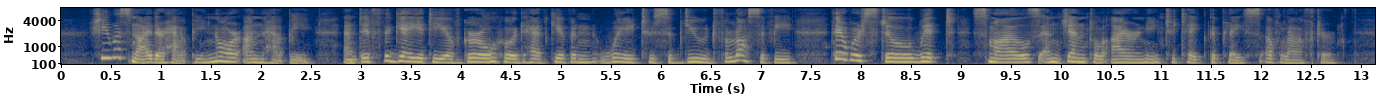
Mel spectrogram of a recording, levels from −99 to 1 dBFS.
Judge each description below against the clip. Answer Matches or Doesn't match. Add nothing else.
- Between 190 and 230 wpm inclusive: Doesn't match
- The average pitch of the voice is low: Doesn't match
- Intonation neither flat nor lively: Matches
